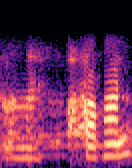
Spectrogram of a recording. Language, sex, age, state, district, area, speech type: Bengali, female, 30-45, West Bengal, Uttar Dinajpur, urban, conversation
